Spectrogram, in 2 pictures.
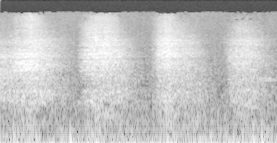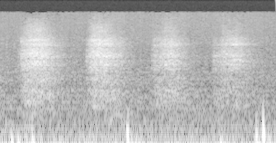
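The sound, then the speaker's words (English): A group of people breathe deeply in through the nose, making eight soft, airy rushes of hiss at a steady, even rhythm over a low rumble, with no talking. “Then you take a deep breath in through the nose and relax.”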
